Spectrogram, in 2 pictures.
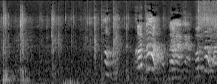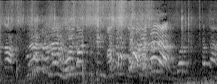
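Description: Children shouting and calling to each other during a street football game, high voices from about two seconds in, with a sharp thud at the very start.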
